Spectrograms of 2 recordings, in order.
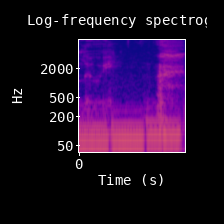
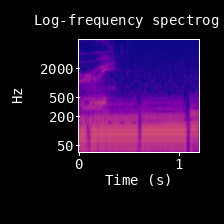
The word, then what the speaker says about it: Louis: but I call it I call him Louie not ruy I believe that's the pronunciation anyway so anyway let's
